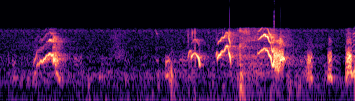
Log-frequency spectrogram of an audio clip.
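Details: Two-week-old red and black standard poodle puppies from Molly and Cooper's second litter, heard indoors giving short, scattered high whimpers and squeaky yips that rise and fall, with quiet gaps between cries.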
